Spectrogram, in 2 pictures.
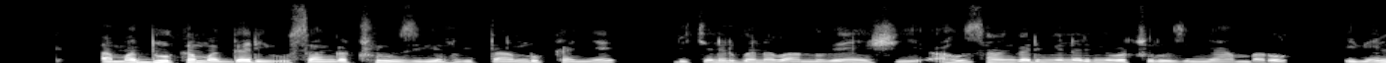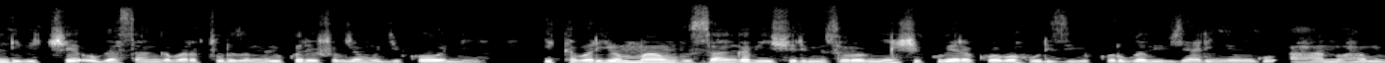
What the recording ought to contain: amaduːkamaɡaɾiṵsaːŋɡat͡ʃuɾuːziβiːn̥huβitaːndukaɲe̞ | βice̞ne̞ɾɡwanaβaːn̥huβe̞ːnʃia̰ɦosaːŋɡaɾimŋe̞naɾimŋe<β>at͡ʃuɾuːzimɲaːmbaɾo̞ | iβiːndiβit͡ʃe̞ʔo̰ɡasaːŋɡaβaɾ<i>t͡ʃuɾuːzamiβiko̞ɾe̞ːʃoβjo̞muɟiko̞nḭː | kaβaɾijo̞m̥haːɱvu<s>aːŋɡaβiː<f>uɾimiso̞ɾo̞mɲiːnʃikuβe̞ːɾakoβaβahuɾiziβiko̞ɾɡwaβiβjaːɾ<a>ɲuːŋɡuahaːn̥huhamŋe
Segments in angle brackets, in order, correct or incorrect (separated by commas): correct, incorrect, correct, incorrect, incorrect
